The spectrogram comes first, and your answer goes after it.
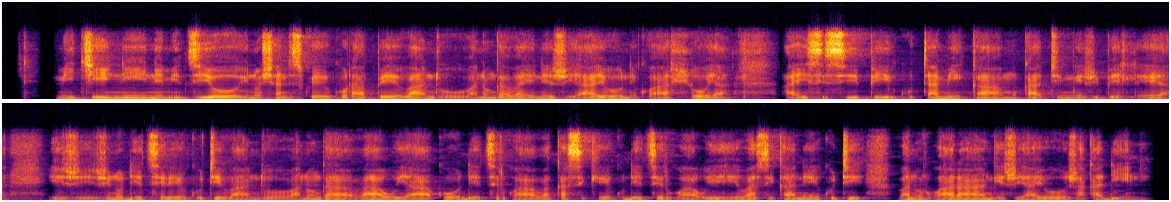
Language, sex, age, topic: Ndau, male, 36-49, health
